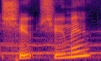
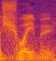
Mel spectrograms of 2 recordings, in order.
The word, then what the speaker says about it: Shuemu: It is going to be, is it Shumu versus Devilmat? I'm sure you'll be able to tell me a little bit better how to pronounce the other player's name. Oh, Shuemu. Yeah. Shuemu, sorry. Yeah, versus Devilmat.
